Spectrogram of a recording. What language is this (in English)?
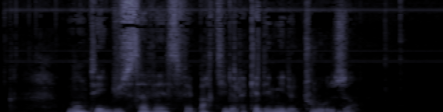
French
